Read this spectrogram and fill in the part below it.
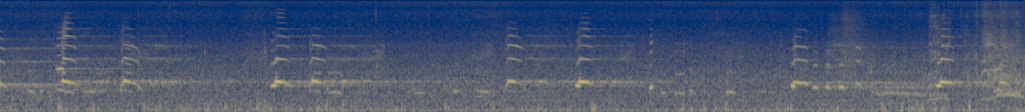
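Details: Blue-hour dawn on Kotoku-numa pond, Japan, where a flock of swans calls: repeated honking 'koo' notes, roughly every second or two, ringing and nasal, over steady wind noise picked up by a camera microphone.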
